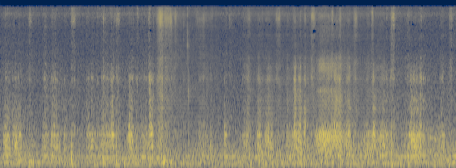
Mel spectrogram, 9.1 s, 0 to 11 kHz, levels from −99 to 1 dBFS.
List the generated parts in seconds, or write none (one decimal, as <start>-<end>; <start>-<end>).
3.1-4.4; 4.9-7.7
